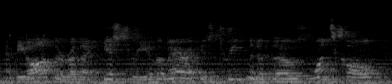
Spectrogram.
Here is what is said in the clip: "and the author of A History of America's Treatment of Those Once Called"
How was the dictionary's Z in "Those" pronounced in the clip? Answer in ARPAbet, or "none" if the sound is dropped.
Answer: Z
